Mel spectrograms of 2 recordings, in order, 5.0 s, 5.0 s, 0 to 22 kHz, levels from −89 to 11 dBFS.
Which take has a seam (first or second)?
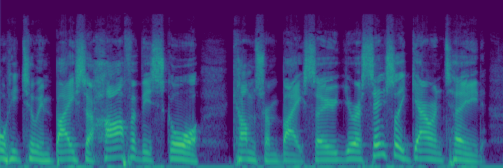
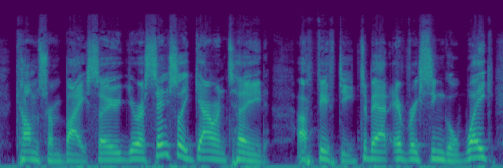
second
